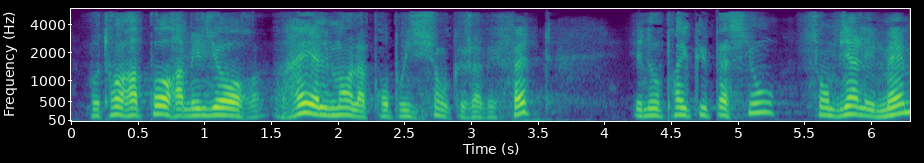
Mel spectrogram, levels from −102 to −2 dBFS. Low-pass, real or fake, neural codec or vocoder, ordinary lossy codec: 5.4 kHz; fake; codec, 16 kHz, 4 kbps, X-Codec, WavLM features, trained on Multilingual LibriSpeech; AAC, 24 kbps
